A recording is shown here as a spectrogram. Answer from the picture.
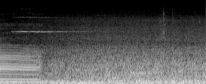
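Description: A motorcycle idling steadily through an open aftermarket muffler fitted with a silencer insert, a rough, even low running sound. The rider's voice trails off in the first half second.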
